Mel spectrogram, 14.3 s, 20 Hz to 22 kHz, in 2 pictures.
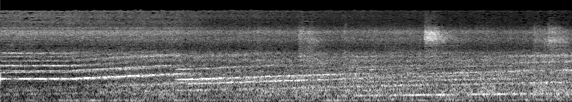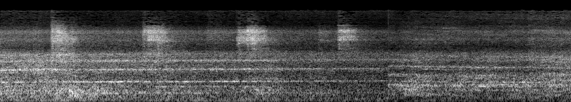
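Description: MF88 Paris Métro train running with its traction motors whining, the whine rising in pitch as the train pulls away. Near the end another MF88 comes in, its whine falling in pitch as it brakes.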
